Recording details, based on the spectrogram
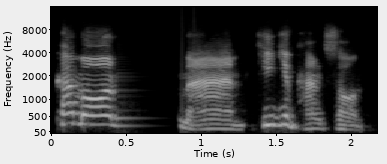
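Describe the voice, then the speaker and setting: Man playing a high, flippant trickster god. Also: very animated, a little slow, sharp tone, heavily acted, rough recording. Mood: mocking. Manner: flippant, sarcastic. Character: sardonic, petulant male trickster god. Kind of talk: amateur dramatic reading of a myth.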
